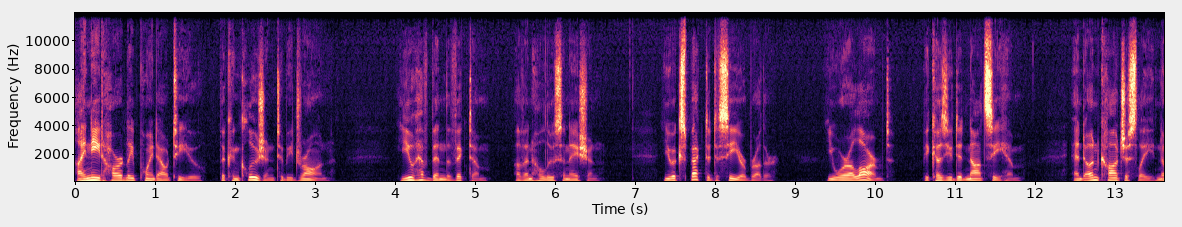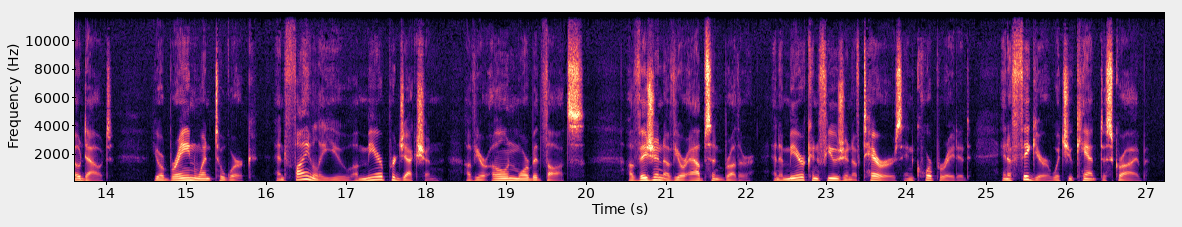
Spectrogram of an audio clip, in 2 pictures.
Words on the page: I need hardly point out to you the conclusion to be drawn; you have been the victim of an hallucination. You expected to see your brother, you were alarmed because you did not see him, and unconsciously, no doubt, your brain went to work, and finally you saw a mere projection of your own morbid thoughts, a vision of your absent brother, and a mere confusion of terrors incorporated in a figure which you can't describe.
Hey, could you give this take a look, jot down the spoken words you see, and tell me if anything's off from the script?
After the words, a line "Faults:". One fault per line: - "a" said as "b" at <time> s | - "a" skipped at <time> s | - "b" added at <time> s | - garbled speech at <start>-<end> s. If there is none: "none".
I need hardly point out to you the conclusion to be drawn; you have been the victim of an hallucination. You expected to see your brother, you were alarmed because you did not see him, and unconsciously, no doubt, your brain went to work, and finally you a mere projection of your own morbid thoughts, a vision of your absent brother, and a mere confusion of terrors incorporated in a figure which you can't describe.
Faults:
- "saw" skipped at 17.1 s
